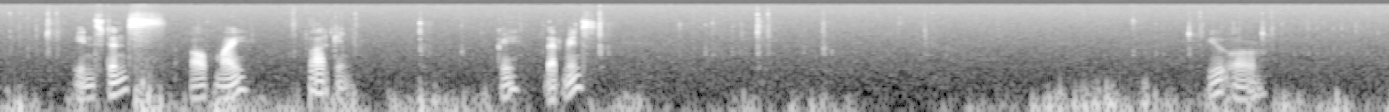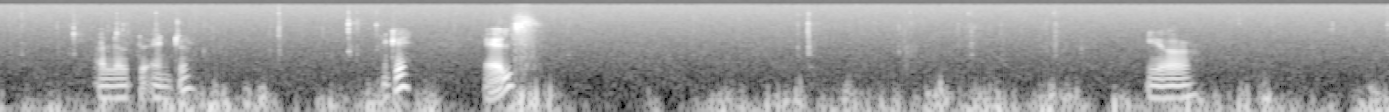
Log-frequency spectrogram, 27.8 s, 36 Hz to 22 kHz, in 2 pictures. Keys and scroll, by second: 0.5 ctrl+space, 7.6 ctrl+space, 23.5 ctrl+c, 24.3 ctrl+v, 27.3 ctrl+Left.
